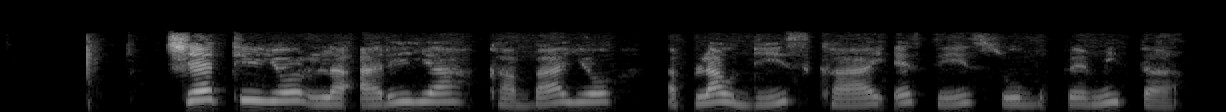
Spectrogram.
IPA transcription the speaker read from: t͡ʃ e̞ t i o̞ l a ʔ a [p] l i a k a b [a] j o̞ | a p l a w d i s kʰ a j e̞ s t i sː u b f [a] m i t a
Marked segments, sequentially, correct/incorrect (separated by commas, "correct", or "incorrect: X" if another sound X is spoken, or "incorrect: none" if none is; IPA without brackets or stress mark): incorrect: none, correct, incorrect: e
